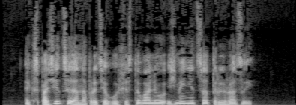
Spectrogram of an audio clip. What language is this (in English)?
Belarusian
